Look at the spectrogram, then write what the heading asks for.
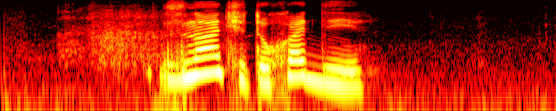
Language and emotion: Russian, angry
